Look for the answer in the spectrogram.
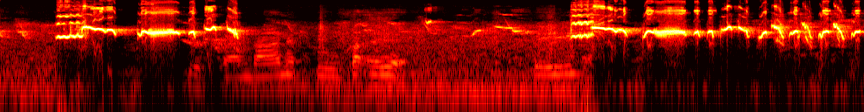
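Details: Oriental magpie-robin singing as a lure for a bird reluctant to sing: bright whistled warbling phrases at the start and end, with a stretch of low human voice in the middle.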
